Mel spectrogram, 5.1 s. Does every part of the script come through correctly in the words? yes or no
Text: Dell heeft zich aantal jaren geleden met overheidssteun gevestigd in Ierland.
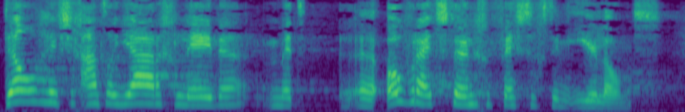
yes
